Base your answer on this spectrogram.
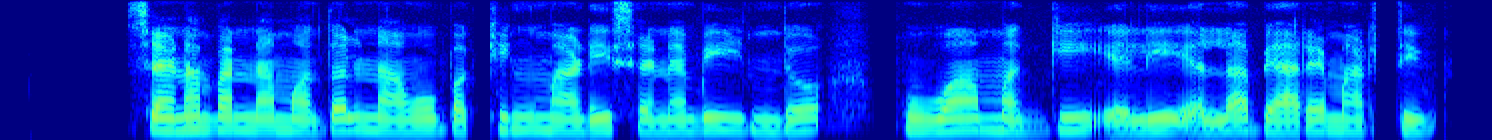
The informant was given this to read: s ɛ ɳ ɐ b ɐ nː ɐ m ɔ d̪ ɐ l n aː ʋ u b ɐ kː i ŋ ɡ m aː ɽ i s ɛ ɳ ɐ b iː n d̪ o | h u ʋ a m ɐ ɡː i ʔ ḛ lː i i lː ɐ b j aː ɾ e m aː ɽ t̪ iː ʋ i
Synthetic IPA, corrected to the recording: s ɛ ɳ ɐ b ɐ nː ɐ m ɔ d̪ ɐ l n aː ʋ u b ɐ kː i ŋ ɡ m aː ɽ i s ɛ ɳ ɐ b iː n d̪ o | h u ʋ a m ɐ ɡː i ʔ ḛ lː i ɛ lː ɐ b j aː ɾ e m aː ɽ t̪ iː ʋ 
